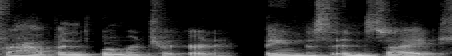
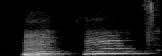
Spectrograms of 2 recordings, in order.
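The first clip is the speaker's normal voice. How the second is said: high, short laugh; brief high-pitched chuckle; 4 dB louder than usual. Real, not acted. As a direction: let out a quick high giggle. Laughs after quoting daughter's question.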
